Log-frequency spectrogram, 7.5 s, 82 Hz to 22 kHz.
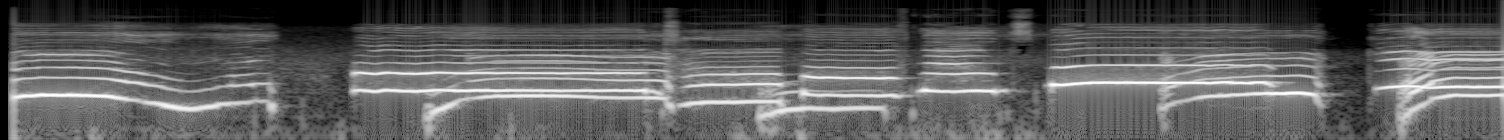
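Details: An 8-year-old female Golden English Cocker Spaniel 'sings' along with her owner in a morning sing-along, giving long, tuneful howls that slide down and up in pitch; she loves the high notes.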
